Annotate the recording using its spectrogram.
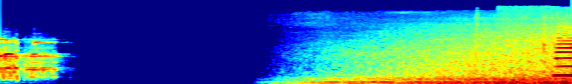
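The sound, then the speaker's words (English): A brief horn-like tonal blast, then silence, followed by the idling rumble of stuck, unmoving traffic that swells steadily louder, with another horn tone sounding near the end. “This traffic is not moving, and I'm stuck.”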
